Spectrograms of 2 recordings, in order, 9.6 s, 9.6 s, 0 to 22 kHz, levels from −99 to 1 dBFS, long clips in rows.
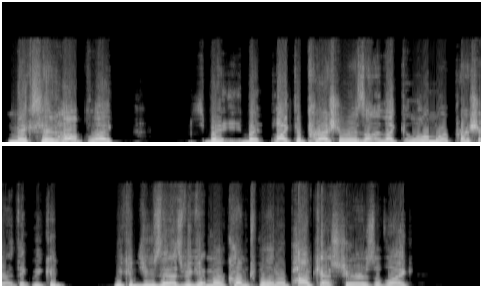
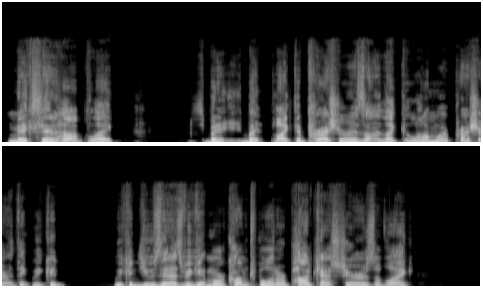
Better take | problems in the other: second | distortion; slight; 5% of the sound clipped

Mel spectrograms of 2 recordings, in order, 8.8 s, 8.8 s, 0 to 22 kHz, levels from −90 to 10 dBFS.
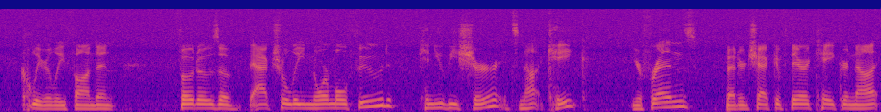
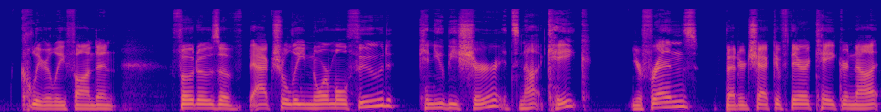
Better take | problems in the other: second | hiss; loud; throughout; 9 dB below the speech

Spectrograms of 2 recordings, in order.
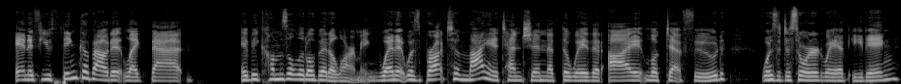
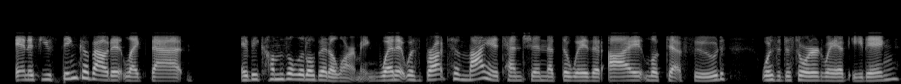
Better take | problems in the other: first | phone-call audio; nothing above 3.5 kHz

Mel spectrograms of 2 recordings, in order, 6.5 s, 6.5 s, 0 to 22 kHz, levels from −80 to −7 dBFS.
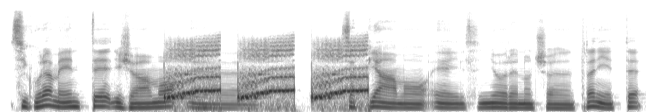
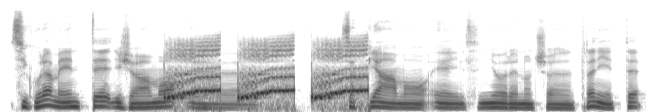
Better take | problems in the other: neither | alarm; loud; from 1.5 to 3.5 s; peak 6 dB above the speech; the same in both

